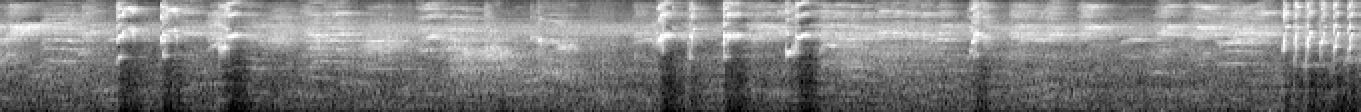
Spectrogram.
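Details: Flock of rosy-faced lovebirds kept at Mysore Zoo, uttering short shrill chirps and squeaks in irregular clusters, with a quick rattling series of clicks at the very end.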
